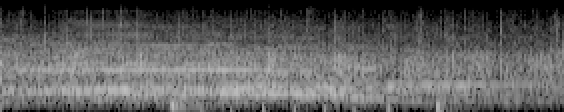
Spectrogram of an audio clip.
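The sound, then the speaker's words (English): An audience applauding themselves for their work at the big event, The Awakening, with a dense wash of many hands clapping at once and a few sharper individual claps standing out in an uneven rhythm, no voices heard. “Give yourself a clap.”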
